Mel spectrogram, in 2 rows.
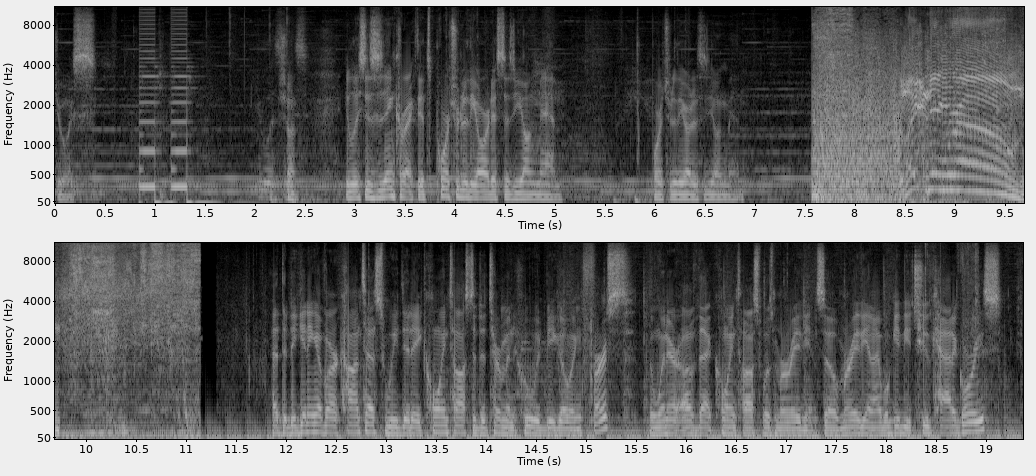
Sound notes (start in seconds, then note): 0.8 beep; 7.8 intense male voice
